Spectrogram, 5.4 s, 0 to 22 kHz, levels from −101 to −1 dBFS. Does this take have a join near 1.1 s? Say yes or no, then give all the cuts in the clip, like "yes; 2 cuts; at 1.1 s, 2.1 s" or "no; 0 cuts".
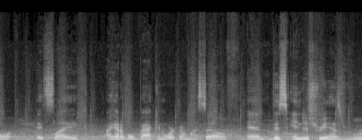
no; 1 cut; at 3.6 s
